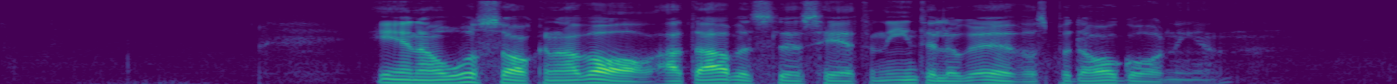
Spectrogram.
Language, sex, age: Swedish, male, 53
